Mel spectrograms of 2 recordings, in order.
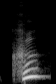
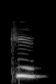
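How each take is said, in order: First: The consonant is hard, not palatalized. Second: The consonant is soft and palatalized. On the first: "Ми кажемо к" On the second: "Він мої звуки робить м'ягкесенькими"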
